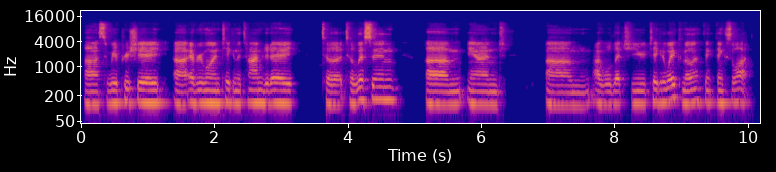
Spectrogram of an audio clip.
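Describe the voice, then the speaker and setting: A man's voice: medium pitch, flat delivery, a little slow. A man hosting a webinar, introducing the guest speaker hesitantly with many fillers.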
